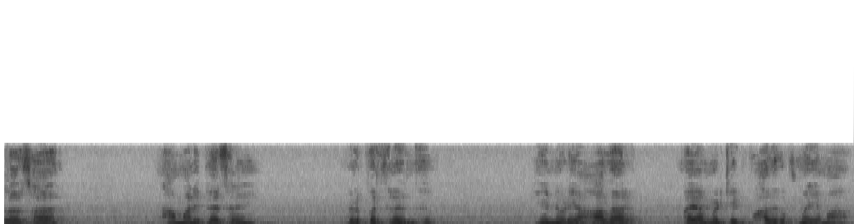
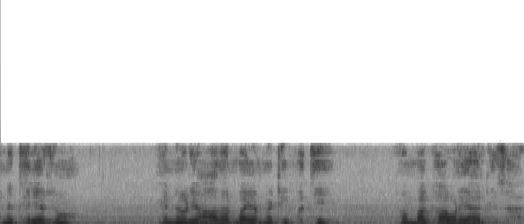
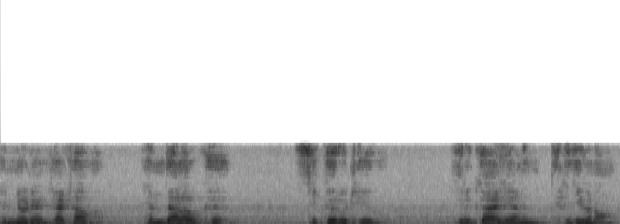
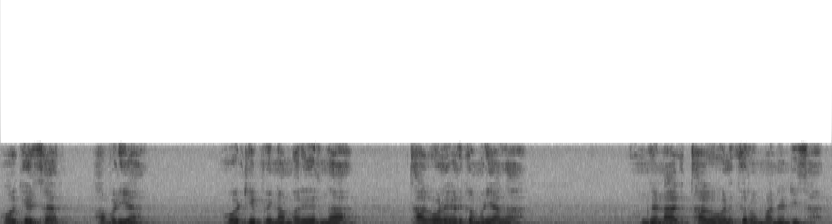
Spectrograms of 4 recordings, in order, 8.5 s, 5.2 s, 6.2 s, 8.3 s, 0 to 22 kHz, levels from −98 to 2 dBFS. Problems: constant background noise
